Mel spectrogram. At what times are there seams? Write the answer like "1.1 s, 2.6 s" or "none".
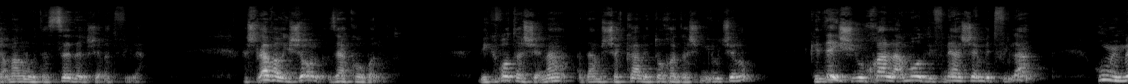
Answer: none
